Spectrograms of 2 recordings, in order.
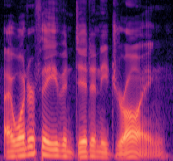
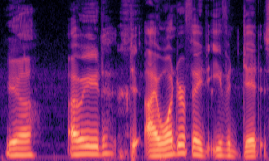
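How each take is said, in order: First: Said in the usual way. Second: Words stretched by a yawn; talking through a yawn. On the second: Real, not acted. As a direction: speak mid-yawn. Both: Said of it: "Sorry, I keep yawning".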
